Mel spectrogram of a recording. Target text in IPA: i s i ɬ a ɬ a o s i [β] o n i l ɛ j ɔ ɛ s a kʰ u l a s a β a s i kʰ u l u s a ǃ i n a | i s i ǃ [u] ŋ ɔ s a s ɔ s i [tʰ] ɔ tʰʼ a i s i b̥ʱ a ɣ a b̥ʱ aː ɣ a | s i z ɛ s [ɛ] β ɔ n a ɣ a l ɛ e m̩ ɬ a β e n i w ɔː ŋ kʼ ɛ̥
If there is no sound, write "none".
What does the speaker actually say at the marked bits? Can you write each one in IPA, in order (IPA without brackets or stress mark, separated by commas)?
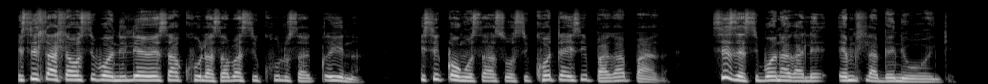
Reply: β, ɔ, kʰ, i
